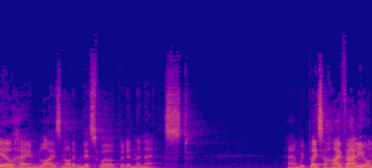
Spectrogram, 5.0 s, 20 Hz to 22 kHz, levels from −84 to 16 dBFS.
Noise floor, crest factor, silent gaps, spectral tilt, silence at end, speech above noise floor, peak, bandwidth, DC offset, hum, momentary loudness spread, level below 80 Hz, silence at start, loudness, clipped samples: -68 dBFS; 22 dB; none; -4 dB/octave; 0 s; 42 dB; -6 dBFS; 17.5 kHz; under 0.1%; none; 12 LU; -64 dBFS; 0 s; -27 LUFS; under 0.1%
